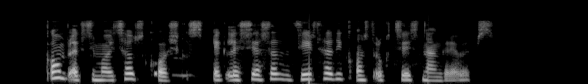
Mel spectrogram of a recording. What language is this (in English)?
Georgian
